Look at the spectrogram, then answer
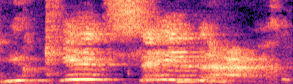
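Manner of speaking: voice shooting very high, strained. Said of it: "my voice goes so high".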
